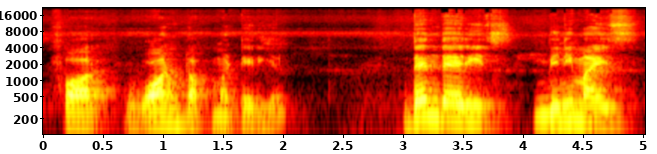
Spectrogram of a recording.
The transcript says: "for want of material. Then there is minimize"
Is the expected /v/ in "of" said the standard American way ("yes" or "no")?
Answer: no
